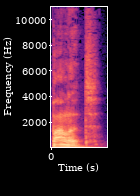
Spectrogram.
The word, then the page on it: ballot: British English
